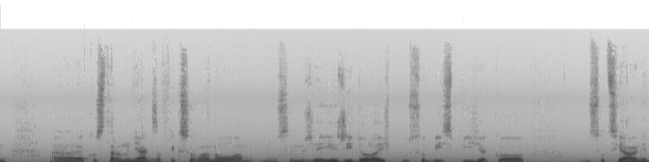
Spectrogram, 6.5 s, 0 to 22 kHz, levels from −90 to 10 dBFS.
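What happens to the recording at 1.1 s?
At 1.1 s the speech sits on a mains buzz that runs unchanged from the first instant to the last. Sharp switching spikes from a dimmer, rectifier or unshielded lead enter twice per 60 Hz cycle, so the interference repeats 120 times a second and carries harmonics of 60 Hz up to several kHz. It sits roughly 15 dB below the speech. Its raspy, edgy texture and high harmonics set it apart from plain hum, which is a smooth, low, tonal drone.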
